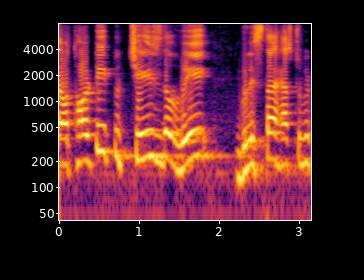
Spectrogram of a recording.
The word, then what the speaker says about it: Gulista: Gulista. क्या? My name is Gulista. गुलदस्ता? Gulista. Huh? Gulista. गुलदाउदी? Gulista. She wants her name to be pronounced correctly, yes or no?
